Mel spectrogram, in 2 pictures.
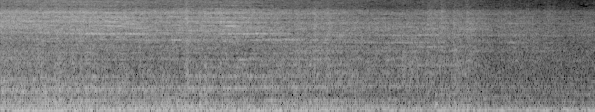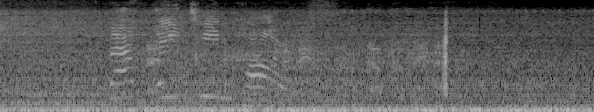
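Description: Diesel locomotives pass on the railroad with a heavy, continuous rumble and rolling wheel noise, loud and close throughout, with faint squeals and a voice briefly audible partway through.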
